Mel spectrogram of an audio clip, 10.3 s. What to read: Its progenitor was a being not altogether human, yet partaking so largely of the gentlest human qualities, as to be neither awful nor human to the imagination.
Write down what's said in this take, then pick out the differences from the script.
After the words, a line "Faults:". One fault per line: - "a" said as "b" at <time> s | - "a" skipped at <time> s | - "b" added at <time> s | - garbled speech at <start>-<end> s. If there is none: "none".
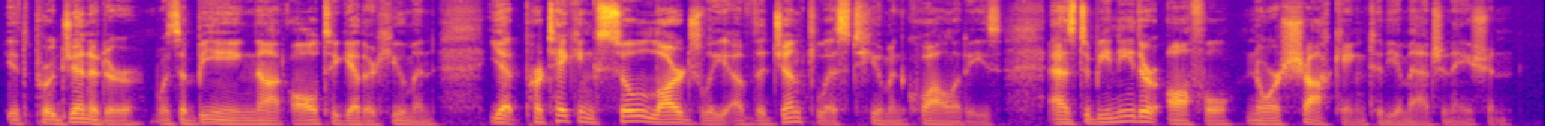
Its progenitor was a being not altogether human, yet partaking so largely of the gentlest human qualities, as to be neither awful nor shocking to the imagination.
Faults:
- "human" said as "shocking" at 8.6 s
